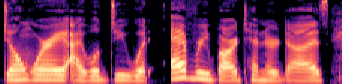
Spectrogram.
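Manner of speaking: normal talking voice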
